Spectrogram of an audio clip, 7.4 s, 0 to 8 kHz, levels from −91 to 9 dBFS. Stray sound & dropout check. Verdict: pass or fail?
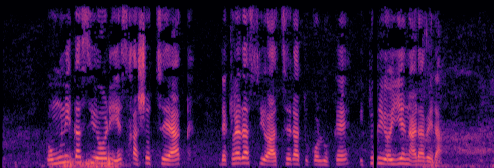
fail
